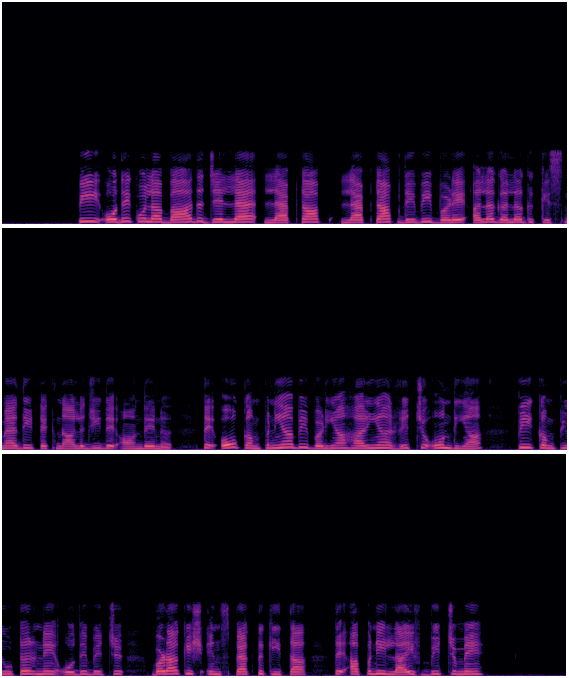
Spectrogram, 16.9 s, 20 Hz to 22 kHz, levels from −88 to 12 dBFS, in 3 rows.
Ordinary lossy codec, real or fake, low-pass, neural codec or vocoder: none; real; 7.2 kHz; none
